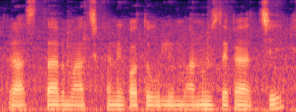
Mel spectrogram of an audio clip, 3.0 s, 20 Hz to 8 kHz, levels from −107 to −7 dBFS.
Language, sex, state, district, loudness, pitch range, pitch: Bengali, male, West Bengal, Alipurduar, -18 LUFS, 105-110 Hz, 110 Hz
